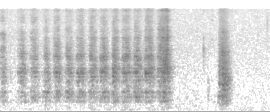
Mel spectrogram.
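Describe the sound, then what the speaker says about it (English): A metal file rasps along the edges of a DIY quick release bracket in a steady run of about a dozen rhythmic strokes, then stops; after a short pause one faint stroke and one last stroke follow, close and fairly quiet. "using my file, just touch up the edges"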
